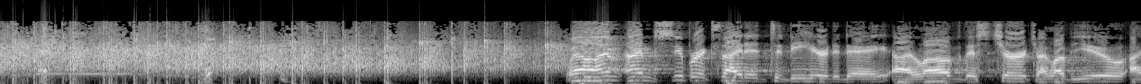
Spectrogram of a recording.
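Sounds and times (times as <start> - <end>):
church audience applauding to welcome people back from vacation: 0.0 - 6.2
speech: 5.7 - 11.3.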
